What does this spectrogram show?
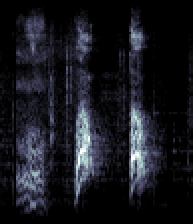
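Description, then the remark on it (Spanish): A small female chihuahua gives two sharp, high yaps about half a second apart, fairly loud, after a brief rough grumbling sound at the start. “Pero esta vez son cinco viajeros y un pequeño perro.”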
